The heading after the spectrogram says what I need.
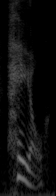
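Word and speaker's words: Geel: town in Belgium called Hale. And it's spelled really funny, G-E-E-L-L. Yeah, G-E-E-L, but they say Hale.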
